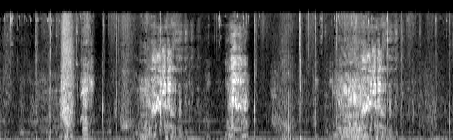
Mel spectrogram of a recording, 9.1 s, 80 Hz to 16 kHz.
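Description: A horse in the video game The Witcher 3 gives loud whinnies and snorts, with hooves clopping beneath and a low hum running throughout.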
